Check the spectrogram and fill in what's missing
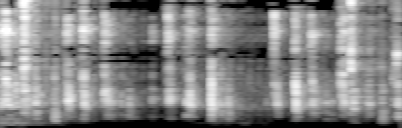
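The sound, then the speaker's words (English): Rapid typing on a computer keyboard, a steady patter of crisp key clicks with irregular rhythm and no voices. “All the typing you're hearing on my end is me experimenting with something, by the way.”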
